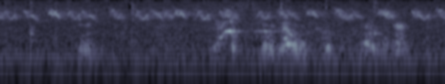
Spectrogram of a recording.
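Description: Animal calls: short high chirps repeating a few times a second, with a louder pitched call holding one note for about half a second near the middle.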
